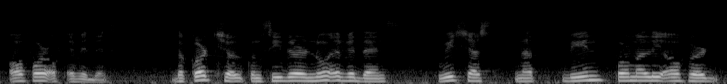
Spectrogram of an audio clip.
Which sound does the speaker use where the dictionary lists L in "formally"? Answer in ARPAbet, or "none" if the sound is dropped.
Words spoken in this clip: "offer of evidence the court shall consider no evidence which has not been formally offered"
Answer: L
